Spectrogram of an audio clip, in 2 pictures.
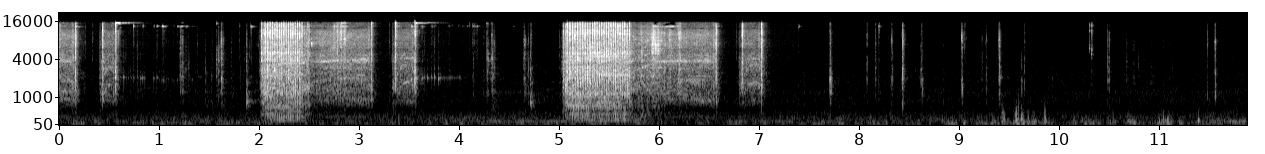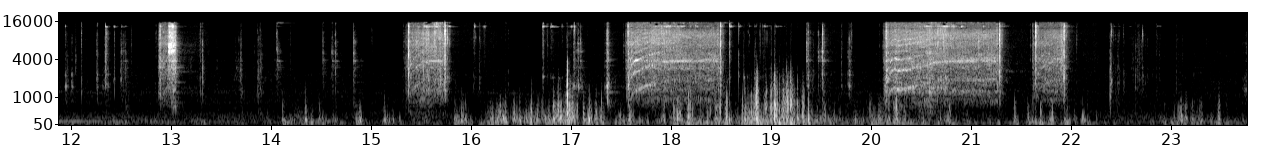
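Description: Cordless impact wrench hammering a car's wheel lug nuts loose in several bursts of a second or two, with small clicks and knocks between the bursts.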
